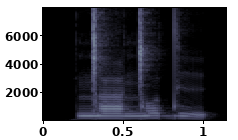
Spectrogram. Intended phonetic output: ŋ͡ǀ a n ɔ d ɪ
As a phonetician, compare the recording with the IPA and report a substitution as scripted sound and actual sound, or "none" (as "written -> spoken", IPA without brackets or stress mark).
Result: n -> ŋ͡ǀ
